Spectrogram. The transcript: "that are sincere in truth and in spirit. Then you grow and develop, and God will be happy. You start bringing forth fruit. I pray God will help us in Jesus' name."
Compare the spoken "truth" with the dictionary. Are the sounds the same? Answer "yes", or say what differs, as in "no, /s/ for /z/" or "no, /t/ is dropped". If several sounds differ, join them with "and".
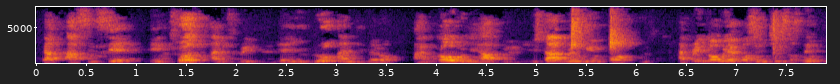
yes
